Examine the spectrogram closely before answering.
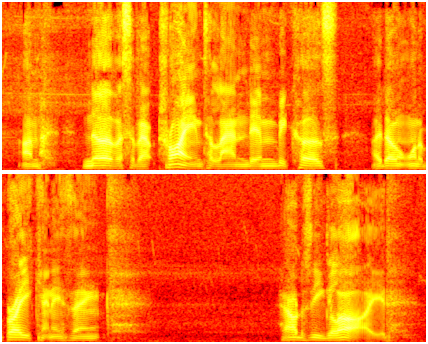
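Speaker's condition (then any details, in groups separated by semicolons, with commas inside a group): No condition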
